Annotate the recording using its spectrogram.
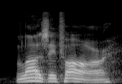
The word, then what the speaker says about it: laissez-faire: Laissez-faire is the way to pronounce that.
